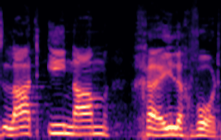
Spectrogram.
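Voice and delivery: "Laat u naam geheilig word" said slowly in Afrikaans; Afrikaans line. Shown as a demonstration. Pastor quotes the Afrikaans line to the church, slow Afrikaans. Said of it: "In my language, it says".

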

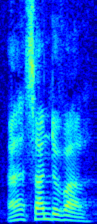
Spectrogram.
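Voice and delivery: usual speaking voice

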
